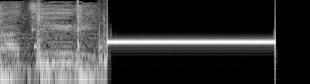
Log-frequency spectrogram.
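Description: Music with a singing voice cuts off about two-thirds of a second in and is replaced by a loud, steady, single-pitched censor-style bleep lasting about a second, which ends with a click.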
